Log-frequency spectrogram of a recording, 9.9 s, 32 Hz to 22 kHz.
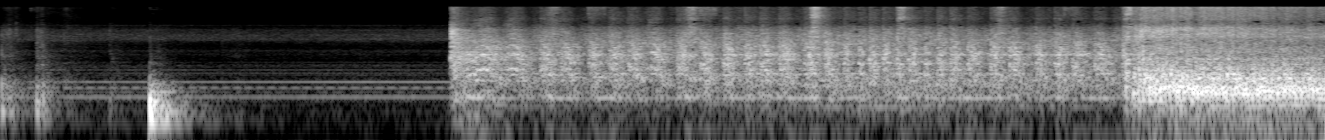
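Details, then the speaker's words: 24V Cummins standalone-wired for a Dodge delete swap, first ever start: quiet clicks, then engine catches and settles into a rough uneven idle; hard starting that needed some ether, cause unclear. "um it did need a little bit of help from some ether but it does run"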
